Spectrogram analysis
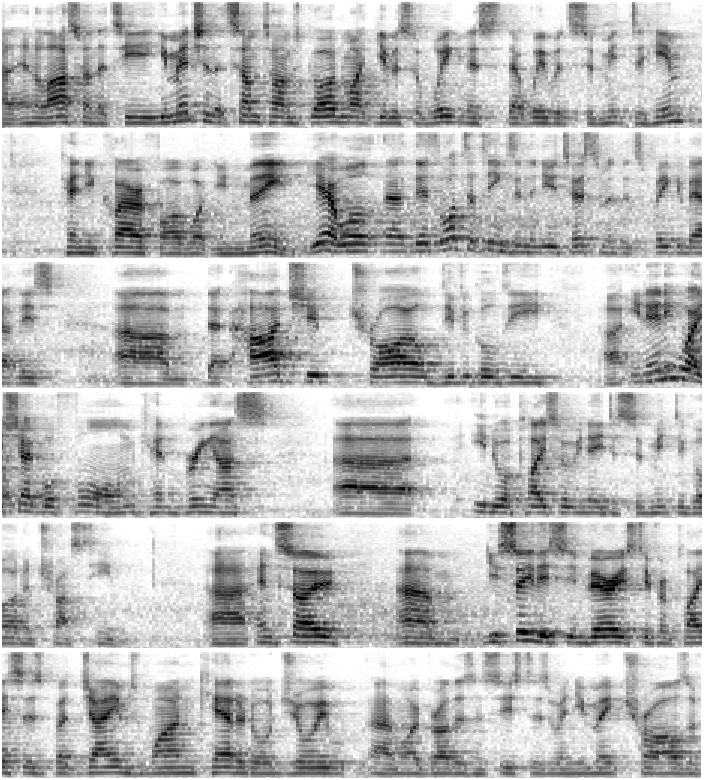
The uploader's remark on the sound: This sermon was preached on the 26th of March 2023 at all services of Helensburgh and Stanwell Park Anglican Church.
